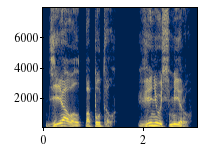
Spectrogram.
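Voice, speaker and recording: A man's voice: medium pitch, animated, slow pace, breathy edge, dry recording, studio quality, heavily acted. A man voicing a desperate merchant accused of murder, crying out to a crowd. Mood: repentant. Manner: shouting, frantic.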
